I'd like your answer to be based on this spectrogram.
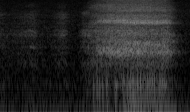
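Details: Real-time recording of a sleeping woman snoring: a single rough, fluttering breath under a second with a low rattling vibration, in a quiet room.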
